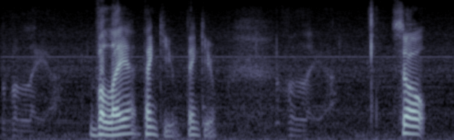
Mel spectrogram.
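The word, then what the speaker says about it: Valencia: As you guys can see, we're here in Vala. I think that's how you say it. We're going from Vala to our home, which is all the way over here in Hydel. Actually, bro, it's Valleja.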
